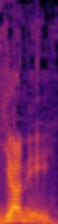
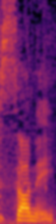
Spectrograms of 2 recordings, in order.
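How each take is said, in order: First: The word begins with a Y sound. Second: The word begins with an S sound. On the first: "he used to say it was Yunny" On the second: "instead of Sunny"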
